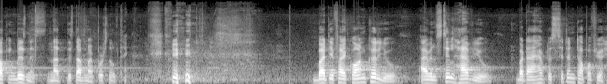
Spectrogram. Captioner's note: laughter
